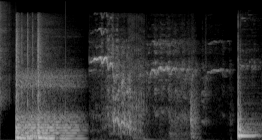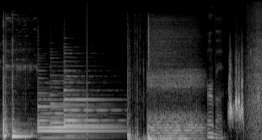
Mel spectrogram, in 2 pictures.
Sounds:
music, speech

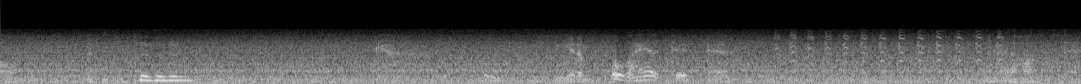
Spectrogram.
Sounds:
outside, rural or natural, bird, speech

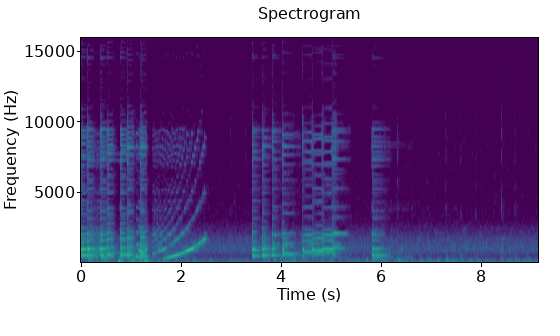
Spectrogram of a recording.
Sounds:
music

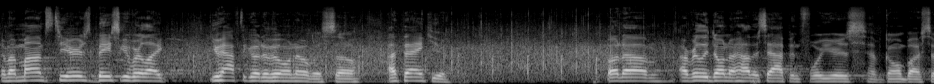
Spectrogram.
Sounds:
male speech, speech

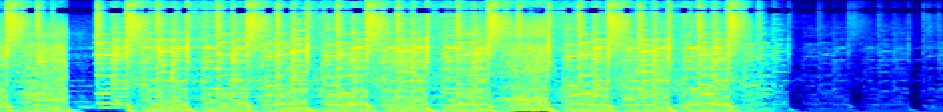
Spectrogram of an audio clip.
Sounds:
television, music

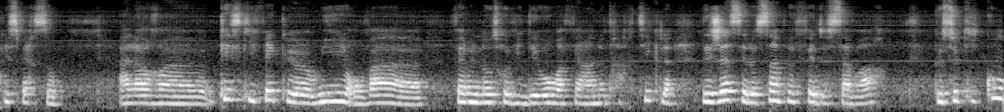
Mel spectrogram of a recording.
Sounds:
speech

